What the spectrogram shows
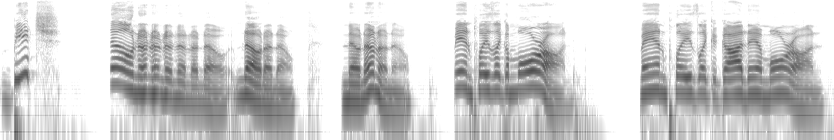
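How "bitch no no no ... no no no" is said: put-on firm, low, swooping, emphatic delivery. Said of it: "and I'm like".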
